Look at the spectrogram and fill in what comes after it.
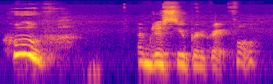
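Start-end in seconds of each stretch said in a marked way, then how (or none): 0.1-0.4 high, loud shaky exhale; emotional whew. Real, not acted. Host steadying herself while thinking of Ian, exhaled whew. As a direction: blow out a breath to hold back tears.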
